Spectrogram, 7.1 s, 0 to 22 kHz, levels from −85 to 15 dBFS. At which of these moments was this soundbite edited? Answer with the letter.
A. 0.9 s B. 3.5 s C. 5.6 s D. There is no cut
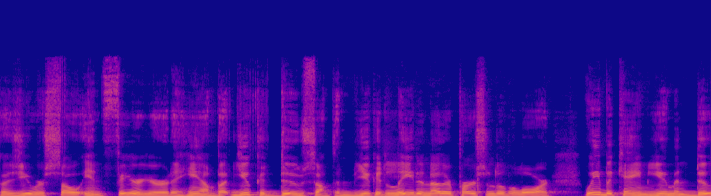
D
